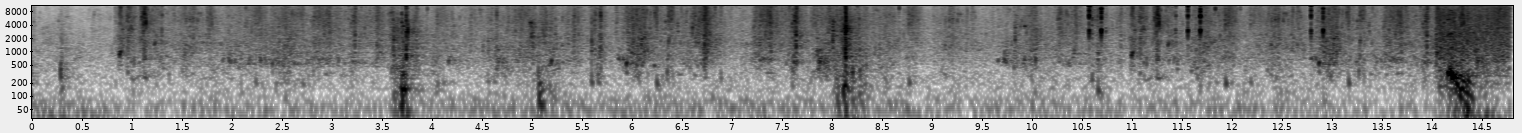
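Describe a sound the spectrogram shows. Footsteps splash through shallow water in an echoing tunnel.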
